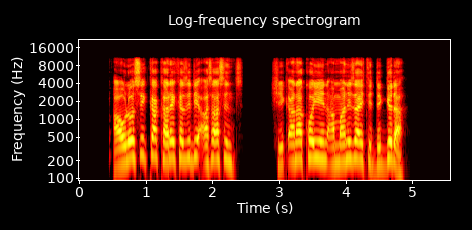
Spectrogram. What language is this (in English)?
Gamo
